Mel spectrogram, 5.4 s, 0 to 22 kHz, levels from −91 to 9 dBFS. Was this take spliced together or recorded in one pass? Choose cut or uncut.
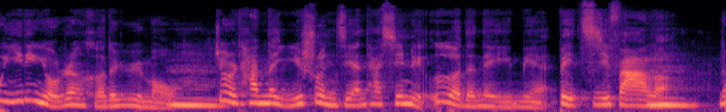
cut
